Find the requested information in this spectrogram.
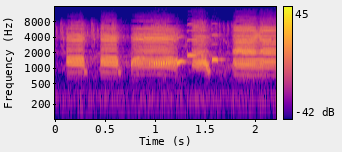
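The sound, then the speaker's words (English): A yellow-headed blackbird at Rice Lake State Park in Minnesota gives gruff, buzzy growls and short toots, about six harsh bursts with brief gaps. Two quick higher-pitched toots fall in the middle of the run. “In the Midwest, at Rice Lake State Park in Minnesota, a yellow-headed blackbird offers its gruff repertoire of growls and toots.”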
